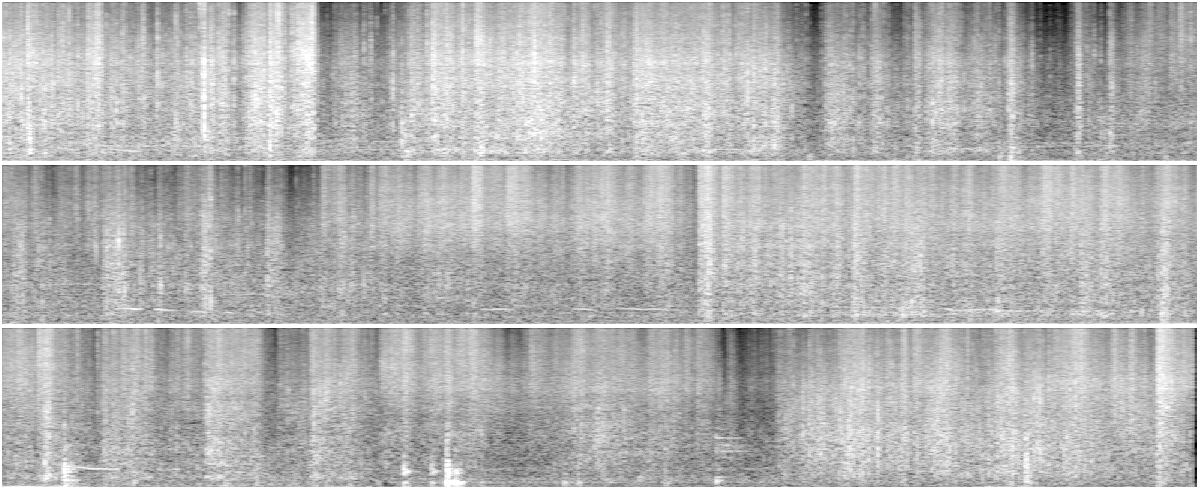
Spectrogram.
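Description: Baking paper and aluminium foil rustling and crinkling as they are folded and pressed around a large cut of raw lamb. The crinkling is loudest over the first few seconds and again near the end.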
